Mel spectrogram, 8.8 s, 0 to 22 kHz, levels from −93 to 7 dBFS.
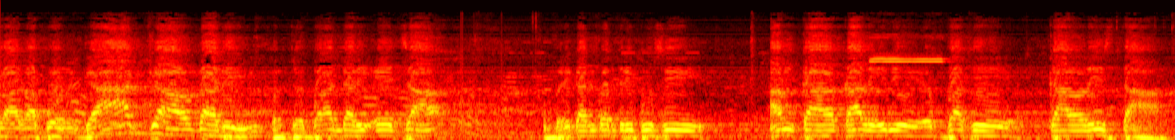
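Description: USB whine runs from 1.08 s to the end of the audio: a fixed 1 kHz tone, strongest at its 3 kHz harmonic and about 45 dB below the signal, leaking in from the bus's 1 ms frame activity through power or ground. Processor overload crackle appears from 3.46 to 3.76 s, a gritty tearing as several consecutive buffer deadlines are missed and short hard-edged fragments of old audio are replayed, which fits buffers of a few milliseconds.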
